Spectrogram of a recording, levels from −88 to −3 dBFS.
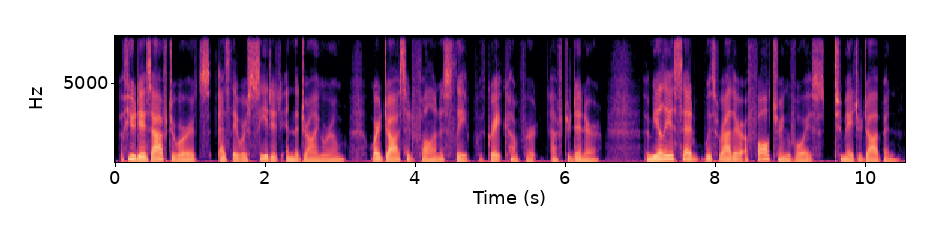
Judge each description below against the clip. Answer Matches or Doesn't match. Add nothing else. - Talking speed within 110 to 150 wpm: Doesn't match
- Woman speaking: Matches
